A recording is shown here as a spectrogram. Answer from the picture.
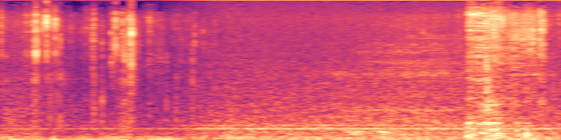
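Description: Thin plastic packet of small screws crinkling as it is handled and opened, then a short clatter near the end as the small metal screws are tipped out onto paper.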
